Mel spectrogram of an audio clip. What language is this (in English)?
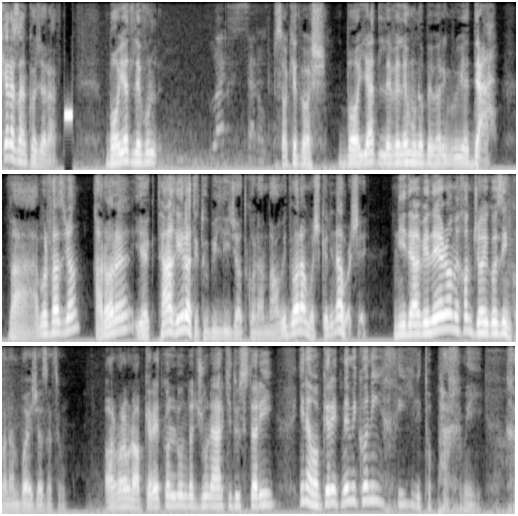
Persian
